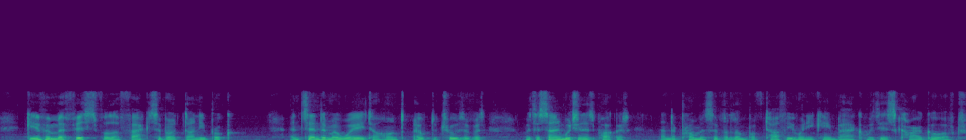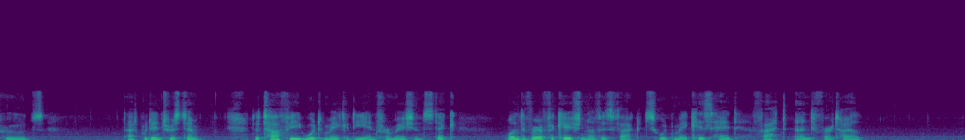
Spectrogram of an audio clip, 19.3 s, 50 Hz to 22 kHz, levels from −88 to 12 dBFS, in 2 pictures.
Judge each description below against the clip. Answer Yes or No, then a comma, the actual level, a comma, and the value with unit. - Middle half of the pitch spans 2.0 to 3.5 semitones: Yes, average, 3.1 semitones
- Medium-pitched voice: No, low, 130 Hz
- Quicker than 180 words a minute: Yes, fast, 205 wpm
